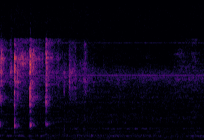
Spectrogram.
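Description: Small pieces of crushed glass clinking in a small glass jar as they are tipped and shaken out: a quick run of light clicks in the first half second, dying away after.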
